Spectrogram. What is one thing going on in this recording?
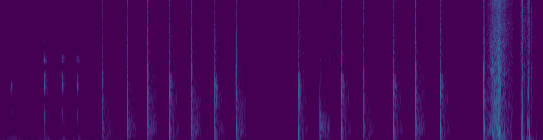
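A game character's footsteps patter quickly across a floor.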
